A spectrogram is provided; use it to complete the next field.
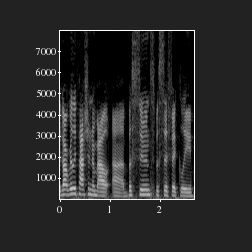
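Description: Bright and sharp in tone, a woman talks with lively intonation in a Californian accent on a very clean recording with a silent background. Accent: General American (California). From Sacramento, California. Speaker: podcast co-host, restaurant team leader. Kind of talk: casual chat.

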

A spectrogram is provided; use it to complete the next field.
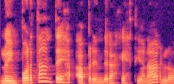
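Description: A woman talks at a moderate pace in a dark, mellow tone with ordinary pitch variation, the sound dry and close with no echo on a very clean recording with a silent background. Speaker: career coach, former law graduate. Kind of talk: interview conversation.

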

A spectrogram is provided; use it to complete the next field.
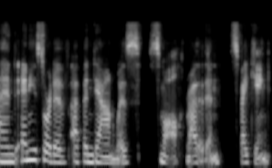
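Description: Somewhat breathy and at medium pitch, a woman speaks with ordinary pitch variation in a dry, close sound with no echo. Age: 40s. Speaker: podcast host and meditation guide. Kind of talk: casual chat.

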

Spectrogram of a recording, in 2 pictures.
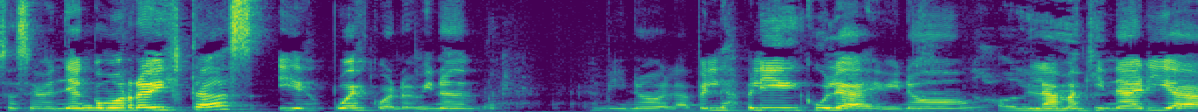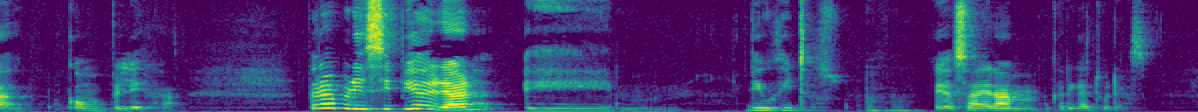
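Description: Audible room echo surrounds a woman's fairly high voice, which has ordinary pitch variation. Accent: Argentine. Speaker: podcast co-host. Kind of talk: casual chat. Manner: fast.

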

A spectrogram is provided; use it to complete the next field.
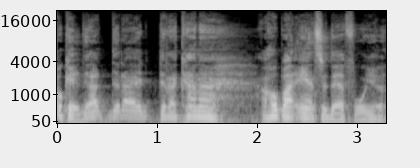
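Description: A man talks at a fairly quick pace with vocal fry and a fairly high pitch. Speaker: podcast host. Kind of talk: casual solo commentary.

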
